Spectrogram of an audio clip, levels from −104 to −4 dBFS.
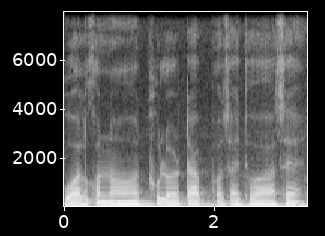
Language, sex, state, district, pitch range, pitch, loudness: Assamese, male, Assam, Sonitpur, 110-115 Hz, 115 Hz, -14 LUFS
